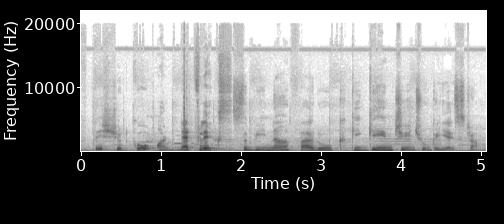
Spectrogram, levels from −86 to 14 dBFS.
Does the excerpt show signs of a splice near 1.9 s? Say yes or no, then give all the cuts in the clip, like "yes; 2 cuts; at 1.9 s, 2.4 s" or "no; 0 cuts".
yes; 1 cut; at 1.9 s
